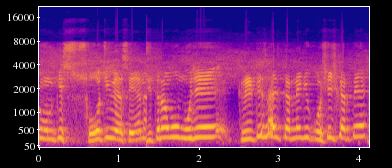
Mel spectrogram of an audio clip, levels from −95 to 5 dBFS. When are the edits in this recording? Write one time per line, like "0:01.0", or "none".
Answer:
0:01.3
